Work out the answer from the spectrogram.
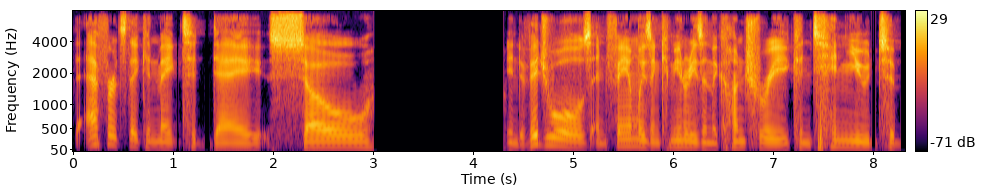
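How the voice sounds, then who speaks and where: Male podcast guest, low and very forceful tone, thoughtful casual delivery, dry close recording. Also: unhurried, smooth, no room sound, lo-fi sound. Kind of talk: casual, reflective interview talk.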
